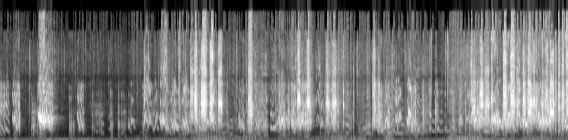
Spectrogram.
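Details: Budgerigars chatter in scattered bursts of scratchy chirps, quieter early on and building to a louder, denser stretch near the end, over a low steady hum.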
